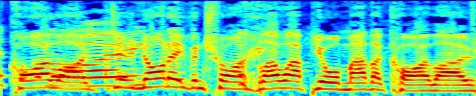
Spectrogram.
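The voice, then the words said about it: Put-on Australian accent. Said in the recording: “Kylo Ren in an Aussie accent is the best.”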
